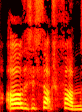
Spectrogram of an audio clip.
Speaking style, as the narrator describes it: said Anne, wiping the tears of laughter from her eyes

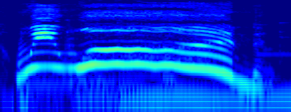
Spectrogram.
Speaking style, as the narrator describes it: I yell

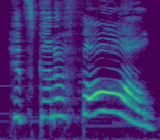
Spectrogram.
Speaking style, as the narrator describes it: Jacob cried

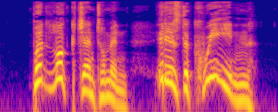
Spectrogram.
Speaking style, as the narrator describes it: The same man whom Jean had heard speak before now called out

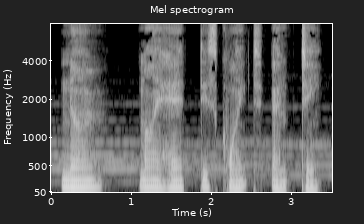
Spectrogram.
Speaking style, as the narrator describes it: answered the Woodman

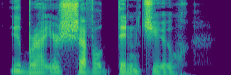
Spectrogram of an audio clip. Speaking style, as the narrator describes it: Dillon sighed

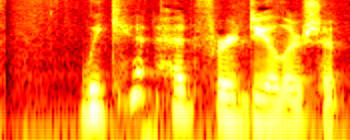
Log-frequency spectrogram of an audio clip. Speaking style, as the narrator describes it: Violet said

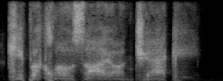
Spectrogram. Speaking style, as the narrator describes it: Christy whispered

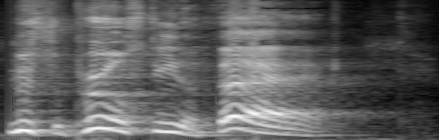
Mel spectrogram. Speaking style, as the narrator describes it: in a deep voice

